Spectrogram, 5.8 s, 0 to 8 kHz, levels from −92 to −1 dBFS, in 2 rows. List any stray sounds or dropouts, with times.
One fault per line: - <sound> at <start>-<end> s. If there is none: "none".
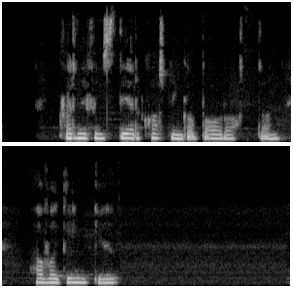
none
